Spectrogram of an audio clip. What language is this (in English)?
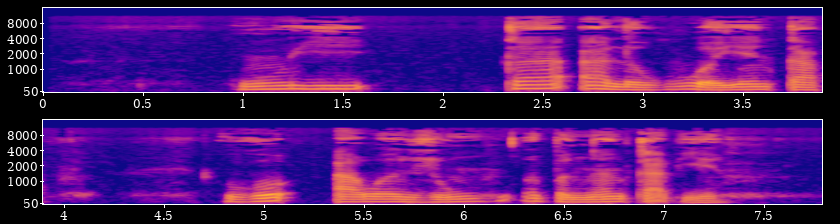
Ngombale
